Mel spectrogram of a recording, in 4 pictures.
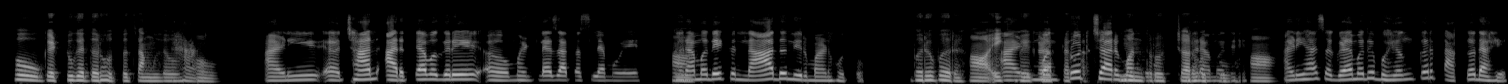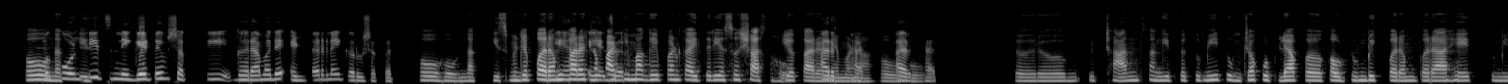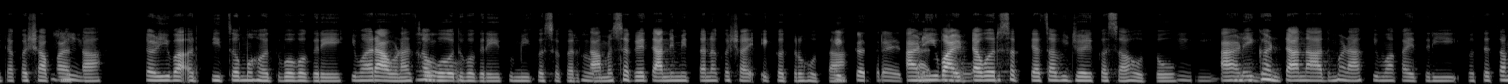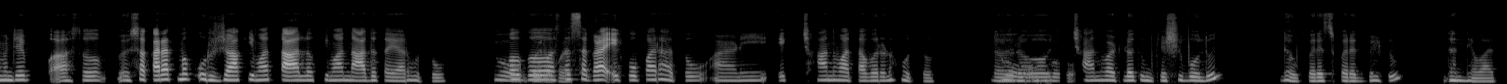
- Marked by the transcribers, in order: in English: "गेट टुगेदर"; tapping; other background noise; other noise
- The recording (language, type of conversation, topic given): Marathi, podcast, तुमच्या कुटुंबातील कोणत्या परंपरा तुम्ही आजही जपता?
